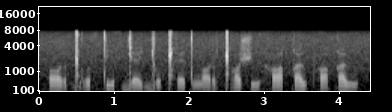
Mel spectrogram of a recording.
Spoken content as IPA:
ɔ˥˨rɡ͡ǁo˧˥˧θti˥θɟɛ˧˩˧ ɟo˨˦ǁʰɛ˨˩t ŋɒ˨˦rɡ͡ǁɒ˧˥˧ʃɨ˧˥˧ hɒ˧˥˧ qɯ˧˥˧pʰɒ˧˩˧q ɯ˥˨

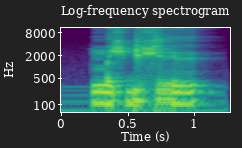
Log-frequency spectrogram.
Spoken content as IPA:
mɐçbʲuçrɨ

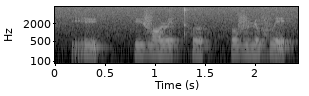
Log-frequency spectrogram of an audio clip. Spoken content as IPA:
ry | yvɔɹɪt̪ʰʊ | ovʏɳʏ xʷe

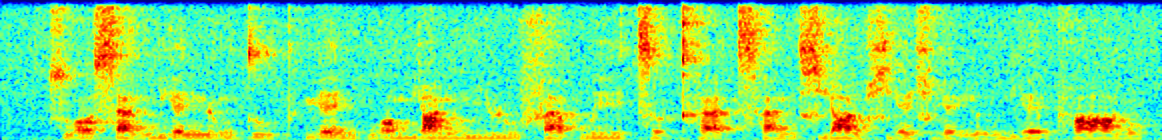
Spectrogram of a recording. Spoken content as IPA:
t͡swɔ˨˦sa̰˨˩n ljɛ˦nɻʊ˨ŋt̪u˥˨pʰɥɛ˥˨n pwɔ˥˨mjɑ˥˨ŋn̪i˥˨ ɻu˦fä˨˦pwe˦ɪ̯ t͡sɤ˨˦kʰä̰˨˩t͡sʰa˨˦n ɕjɑ˥˨ʊ̯ ɕjɛ˥˨ɕɥɛ̰˨˩nɤ˦ŋ mjɛ˦pʰɑ˦ŋ

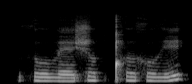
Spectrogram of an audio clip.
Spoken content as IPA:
θo βɛ ʃɤkǃʰɤxoɣe

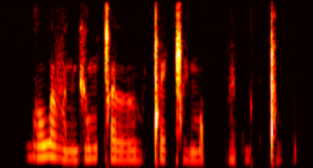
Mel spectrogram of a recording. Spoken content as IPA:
ɡowə vənd͡ʒumǀə lːṳǃeǁe̤ mɔpːɛ̤pɡə̤pǃṳp

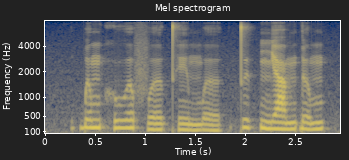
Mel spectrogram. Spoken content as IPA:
ɓə˧mhu˧˥ə̯ fəː˨˩t̪ʰe˨˩məː˨˩˨ | t̪ɨ˦˥t̚ɲa˧˥mɗə˧˥m

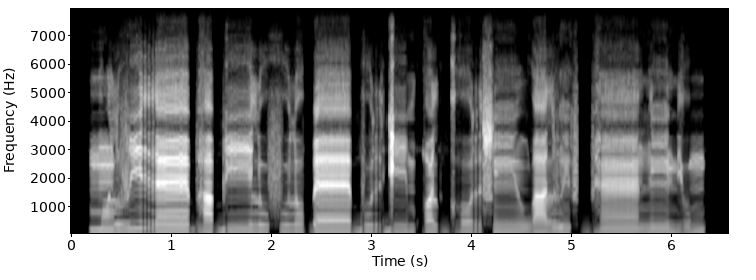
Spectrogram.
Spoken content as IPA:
mõl vi rɛːbʱa biːlufulo ɓɛː burɡiːmqʷɯl ɡʱorɬĩː walvĩf bʱɛ̃ː nĩmʲum

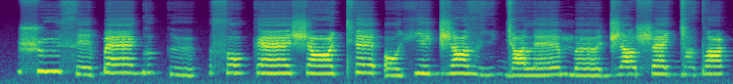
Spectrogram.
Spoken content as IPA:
ʂʉː˦se˨ ɓæː˦ɡɵ˦ kʉ˨ | sɔ˦kæː˦ʃɑː˦ cʰɛ˦ʔɔ˨çe˦ d͡ʒɑ˦ zi̤˨˦ɟɑ˨lɛː˨˦ mœː˨ d͡ʒɑ˦ʂæ˦ ɟi̤˦dˤø˦

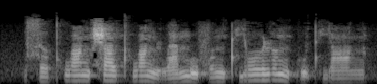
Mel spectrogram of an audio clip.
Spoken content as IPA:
sɤ˧˥kʰwɑ˥ŋ ʂɑ˥˧ʊ̯t̪ʰwɑ˥˩ŋ ɻwä˧˥ mṵ˨˩fɤ˥˩ŋ t̪ʰjo˥ʊ̯ɻɤ˥˩ŋ kṵ˨˩t̪ʰjɑ˥ŋ

